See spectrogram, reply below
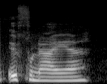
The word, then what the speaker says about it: Ifunanya: I learned that in my name, my full name, Ifunaya, that the N-Y at the end of it, so it's spelled I-F-U-N-A-N-Y-A, that N-Y is a double consonant in Igbo. – Definitely, yeah, you're correct. My name also, Uchoma, has an Udamkpi, so U-C-H-E-O-M-A.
